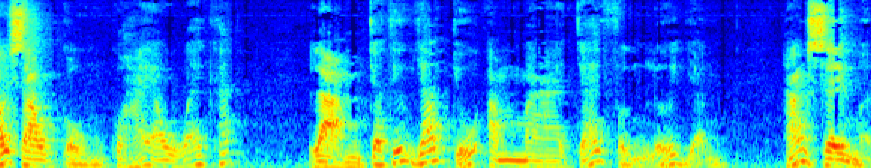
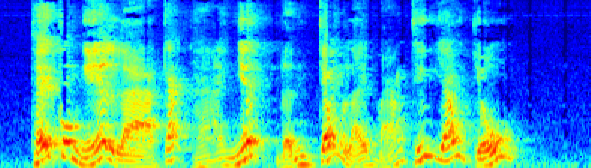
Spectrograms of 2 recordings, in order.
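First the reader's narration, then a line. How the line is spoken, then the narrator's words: Enraged loud shout. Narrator (Vietnamese): Hai mắt của thiếu giáo chủ âm ma đỏ dời dợi như lửa, hắn quát to lên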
